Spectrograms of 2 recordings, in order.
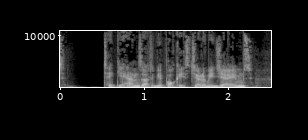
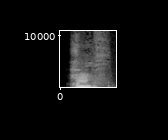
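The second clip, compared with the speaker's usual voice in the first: put-on child humph; 13 semitones higher than usual. A narrator's reading.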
